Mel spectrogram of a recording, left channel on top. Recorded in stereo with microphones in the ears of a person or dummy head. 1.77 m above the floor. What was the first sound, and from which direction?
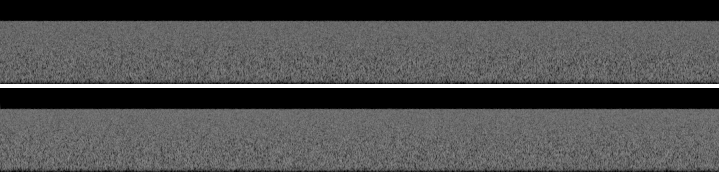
Only background noise.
